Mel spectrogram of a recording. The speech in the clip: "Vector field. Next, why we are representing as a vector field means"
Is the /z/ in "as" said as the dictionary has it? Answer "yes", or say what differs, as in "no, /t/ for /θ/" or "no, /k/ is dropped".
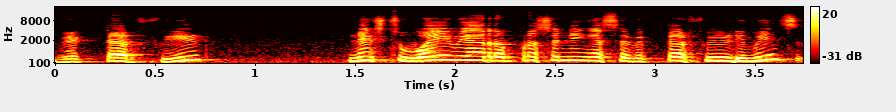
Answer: no, /s/ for /z/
